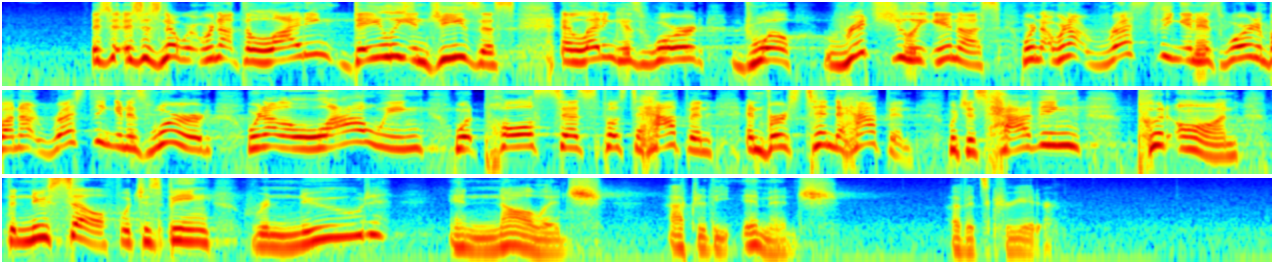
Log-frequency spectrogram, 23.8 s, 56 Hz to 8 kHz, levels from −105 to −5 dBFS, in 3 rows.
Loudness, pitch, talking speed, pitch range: -18 LUFS, 255 Hz, 170 wpm, 190-285 Hz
